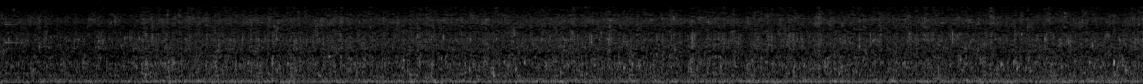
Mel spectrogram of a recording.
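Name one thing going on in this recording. Water flows and ripples gently outdoors.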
